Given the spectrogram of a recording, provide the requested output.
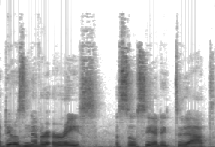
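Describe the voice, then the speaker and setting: A woman with a Czech accent speaks with fairly even intonation. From Czech Republic. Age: 40s. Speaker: life coach. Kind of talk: motivational talk. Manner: casual, conversational.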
